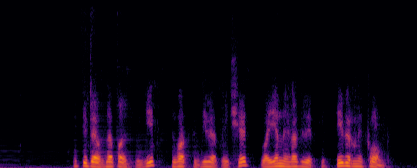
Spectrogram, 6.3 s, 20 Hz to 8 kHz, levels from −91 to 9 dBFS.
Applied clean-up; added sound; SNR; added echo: neural mask model DeepFilterNet 3.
